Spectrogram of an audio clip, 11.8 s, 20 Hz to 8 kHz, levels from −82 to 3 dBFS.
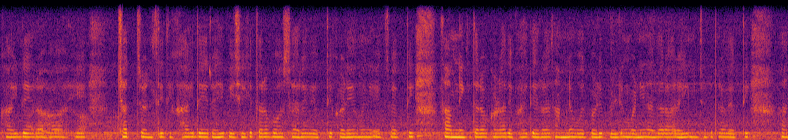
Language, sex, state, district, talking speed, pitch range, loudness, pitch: Hindi, female, Uttar Pradesh, Jalaun, 215 wpm, 200-210 Hz, -16 LUFS, 205 Hz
